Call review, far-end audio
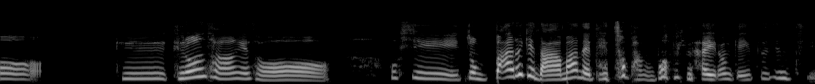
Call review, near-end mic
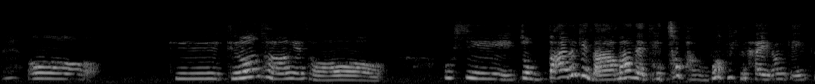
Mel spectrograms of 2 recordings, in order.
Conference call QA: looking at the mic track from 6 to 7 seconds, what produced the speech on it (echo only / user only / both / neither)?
echo only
